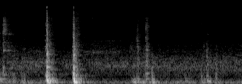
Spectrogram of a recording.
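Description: Two sharp knocks on a rigid plastic storage-box lid, about a quarter of a second apart, struck by hand to show how tough it is.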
